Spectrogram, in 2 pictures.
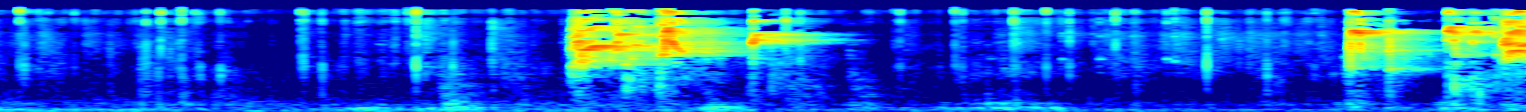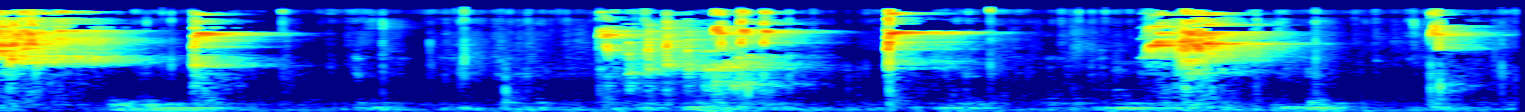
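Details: Pet lovebird couples at dinner time give scattered bursts of shrill, squeaky chirps, each lasting about a second, spaced by pauses with faint rustling between.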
